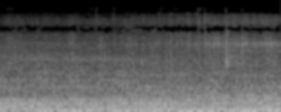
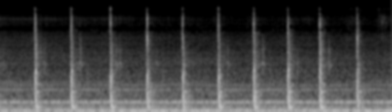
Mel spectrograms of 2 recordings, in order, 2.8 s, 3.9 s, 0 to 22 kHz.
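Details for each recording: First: Rooftop belt-driven restroom exhaust fan after replacing the motor (old one had bad start winding, locked up): steady, even whoosh with low hum, no knocking, rubbing or wobble; drawing about 5.3–5.7 A, under the 5.8 A rating; normal running. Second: Restroom roof exhaust fan motor, powered but not turning, meter reading 6.6 A on one leg; bad start winding diagnosed: steady ticking then a loud constant electrical buzz that never winds up; locked rotor, motor to be replaced.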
